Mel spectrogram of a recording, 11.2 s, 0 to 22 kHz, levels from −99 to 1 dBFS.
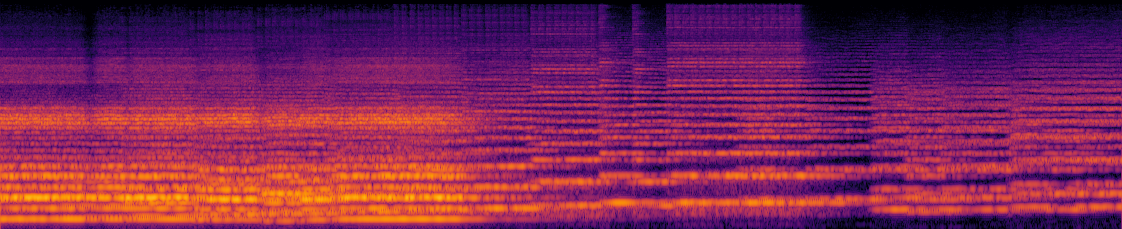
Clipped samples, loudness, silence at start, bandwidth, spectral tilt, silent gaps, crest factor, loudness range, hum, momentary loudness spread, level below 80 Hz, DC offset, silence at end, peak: under 0.1%; -24 LUFS; 0 s; 17.5 kHz; -5 dB/octave; none; 16 dB; 11 LU; none; 15 LU; -78 dBFS; under 0.1%; 0 s; -8 dBFS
